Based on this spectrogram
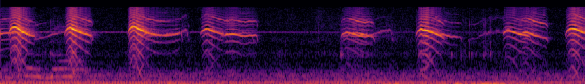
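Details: Field quail chick crying for its mother, a bird-catching lure sound: bursts of piercing downward-sweeping chirps in irregular runs, a pause mid-way, with a faint constant high tone behind.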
